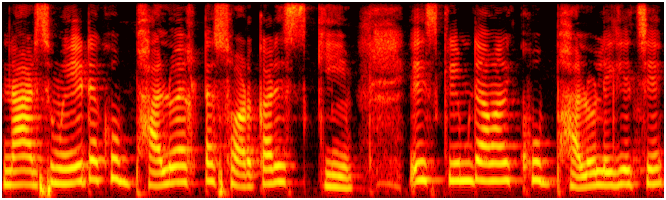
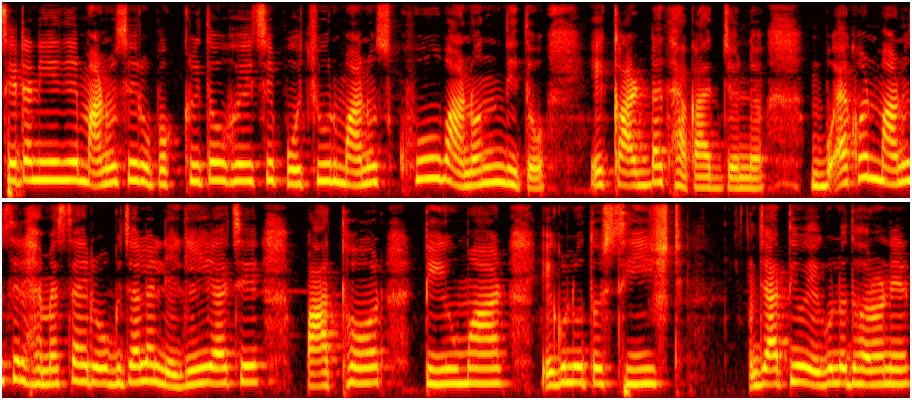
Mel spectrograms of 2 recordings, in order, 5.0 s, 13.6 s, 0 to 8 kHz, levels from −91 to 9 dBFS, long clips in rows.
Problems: background sounds at intervals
